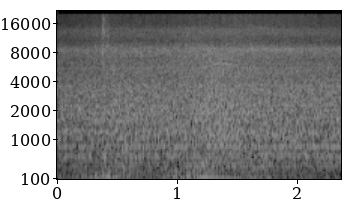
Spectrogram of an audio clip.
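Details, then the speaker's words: Nissan 240SX S14 Kouki SR20DET running badly: uneven stumbling note with irregular dips as it revs, one cylinder dropping out; misfire. "Oh shit. Alright. So it's running like ass."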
